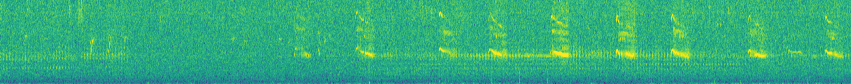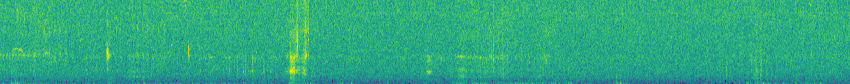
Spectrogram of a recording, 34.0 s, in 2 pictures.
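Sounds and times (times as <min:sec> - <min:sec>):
faint low outdoor rumble: 0:00.0 - 0:34.0
bird calling high: 0:07.1 - 0:14.3, 0:14.9 - 0:18.2.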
